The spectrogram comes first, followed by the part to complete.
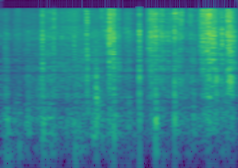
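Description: Cardboard gift box being handled and pried open by rubber-gloved hands: a run of irregular small taps, scrapes and crackles.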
